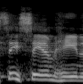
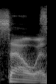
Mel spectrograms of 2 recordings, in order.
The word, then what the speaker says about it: Samhain: I can never pronounce it. I know it's not Samhain. That's... Yeah. It's Samhain. – Well, they say Samhain in the movies, but it's pronounced Samhain.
